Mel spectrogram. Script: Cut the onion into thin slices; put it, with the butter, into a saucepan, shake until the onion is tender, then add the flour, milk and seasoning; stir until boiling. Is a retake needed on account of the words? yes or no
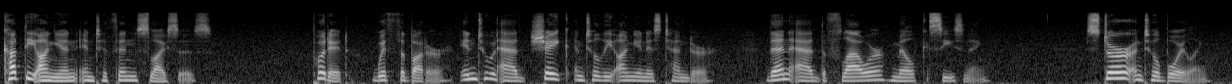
yes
